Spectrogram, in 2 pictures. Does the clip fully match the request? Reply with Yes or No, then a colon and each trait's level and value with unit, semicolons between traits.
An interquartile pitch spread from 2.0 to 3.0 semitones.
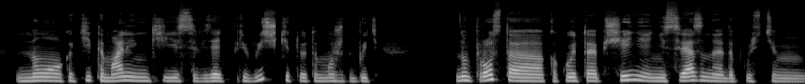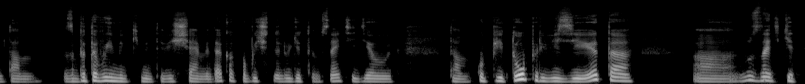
No: average, 3.5 semitones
